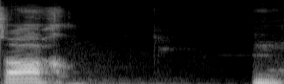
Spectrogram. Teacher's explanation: صاد یہ حروف مستعلیہ میں سے ہے، اس کو پر یعنی موٹا پڑھیں گے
